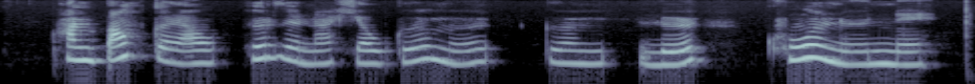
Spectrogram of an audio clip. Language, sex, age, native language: Icelandic, female, 11, German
